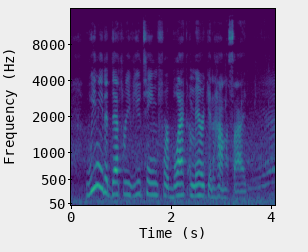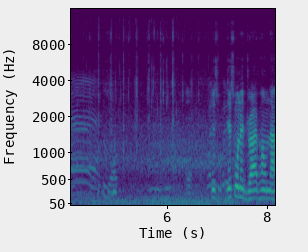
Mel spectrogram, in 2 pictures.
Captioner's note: applause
